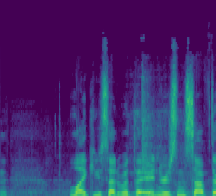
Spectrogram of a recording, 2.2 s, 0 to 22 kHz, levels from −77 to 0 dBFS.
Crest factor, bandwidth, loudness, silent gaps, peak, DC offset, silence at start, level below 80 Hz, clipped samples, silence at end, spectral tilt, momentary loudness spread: 14 dB; 18 kHz; -21 LUFS; none; -8 dBFS; under 0.1%; 0 s; -62 dBFS; under 0.1%; 0 s; -2.5 dB/octave; 4 LU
